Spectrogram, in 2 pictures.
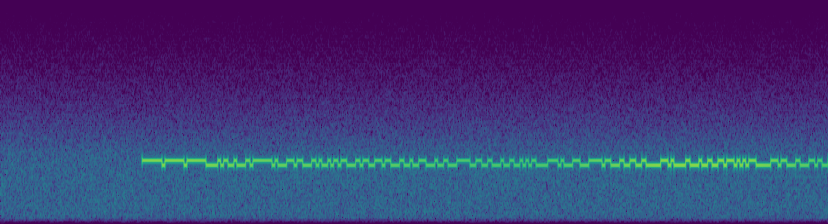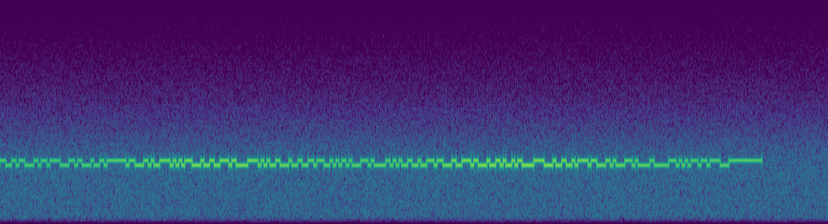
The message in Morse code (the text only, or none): none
